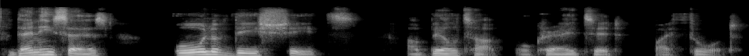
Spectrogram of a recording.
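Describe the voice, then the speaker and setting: A man's voice: mid-range voice, sing-song, takes it slowly, dark tone, slightly rough, dry recording. A man leading a satsang, explaining spiritual teachings patiently and thinking aloud as he goes.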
